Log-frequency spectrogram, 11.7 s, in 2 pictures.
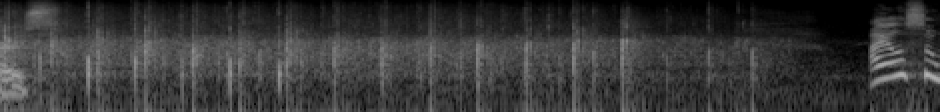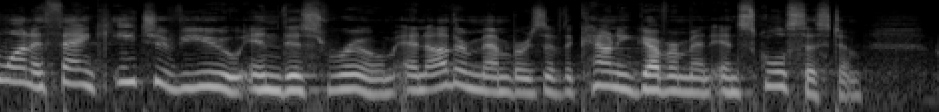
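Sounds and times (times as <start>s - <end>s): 
speech: 0.0s - 0.5s, 5.7s - 11.7s
audience applause: 0.0s - 4.9s.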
